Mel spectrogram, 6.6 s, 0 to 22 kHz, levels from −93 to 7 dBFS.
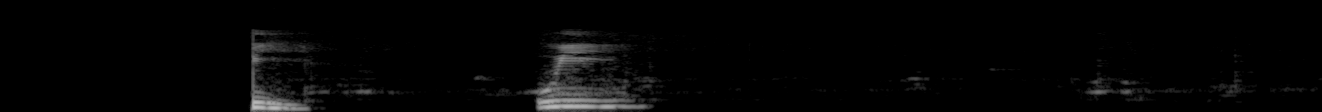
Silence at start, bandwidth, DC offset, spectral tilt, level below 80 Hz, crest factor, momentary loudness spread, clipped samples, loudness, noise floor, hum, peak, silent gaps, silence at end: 1.25 s; 7.2 kHz; under 0.1%; -7.5 dB/octave; -78 dBFS; 24 dB; 20 LU; under 0.1%; -31 LUFS; -83 dBFS; none; -14 dBFS; none; 3.4 s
